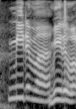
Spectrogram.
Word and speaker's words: Miedema: Miedema.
